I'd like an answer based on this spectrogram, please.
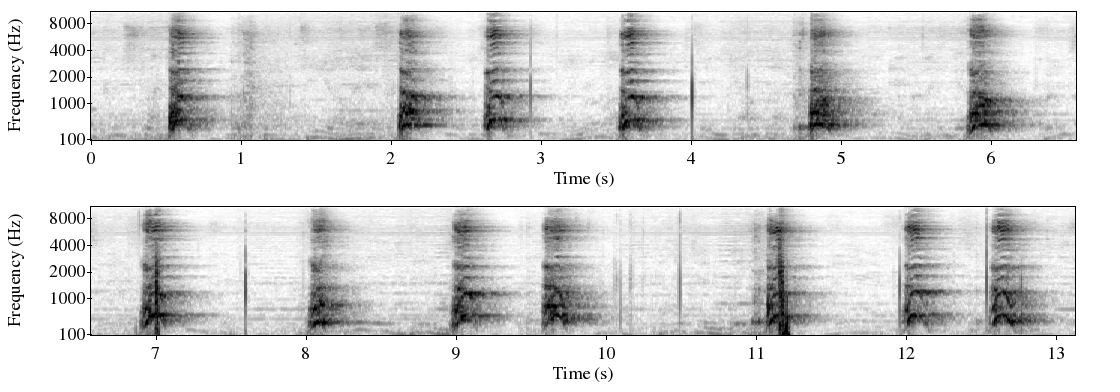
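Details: Two-year-old Golden Retriever indoors late at night, barking while scared by and playing with a wild mouse caught from a trap; loud broad barks, about a dozen spaced roughly one second apart, a few sharp clicks between, quiet room otherwise.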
